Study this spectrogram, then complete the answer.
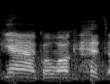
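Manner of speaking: reluctant, dragged-out reply, slow; unenthusiastic. Retold or imitated. Awkward teen answering the lady's cheer, least enthusiastic. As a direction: force out a half-hearted cheer. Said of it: "the least enthusiastic thing".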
